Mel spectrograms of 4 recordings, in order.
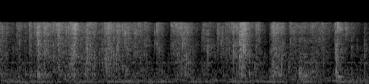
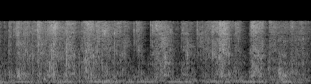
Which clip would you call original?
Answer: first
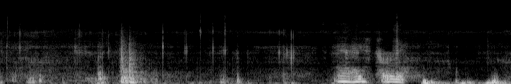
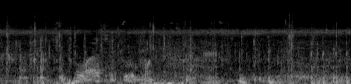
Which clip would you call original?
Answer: second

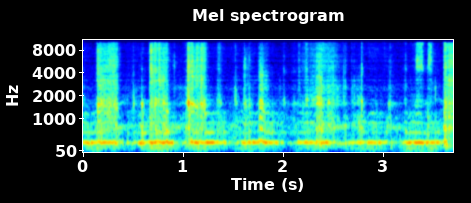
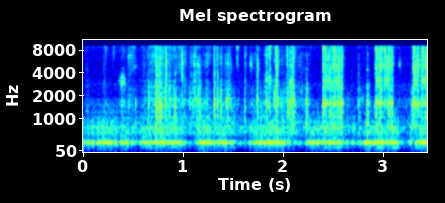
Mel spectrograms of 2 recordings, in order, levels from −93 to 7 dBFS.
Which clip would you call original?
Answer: second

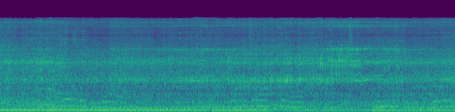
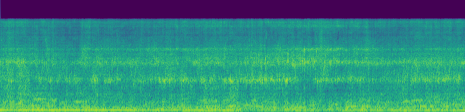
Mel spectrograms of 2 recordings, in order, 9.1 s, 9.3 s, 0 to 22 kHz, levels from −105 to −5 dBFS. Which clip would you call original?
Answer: first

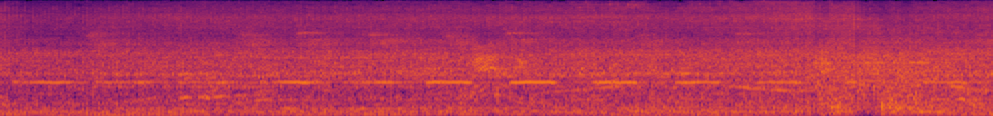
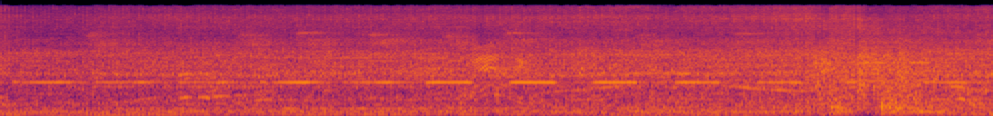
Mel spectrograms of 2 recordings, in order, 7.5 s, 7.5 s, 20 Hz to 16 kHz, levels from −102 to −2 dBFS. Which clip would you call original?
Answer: second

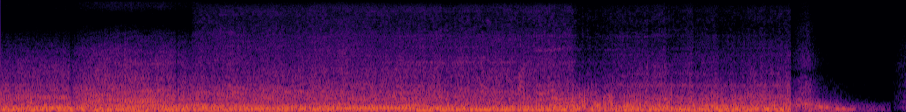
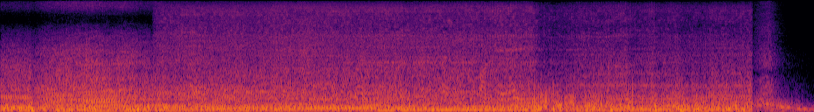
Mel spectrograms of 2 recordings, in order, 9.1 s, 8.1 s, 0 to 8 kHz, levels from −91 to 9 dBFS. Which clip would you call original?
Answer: second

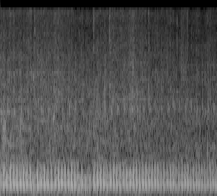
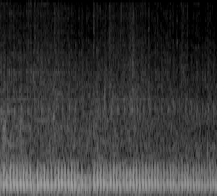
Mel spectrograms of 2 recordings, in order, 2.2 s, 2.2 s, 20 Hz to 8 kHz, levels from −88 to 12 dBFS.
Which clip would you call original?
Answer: second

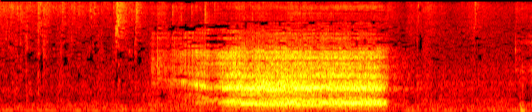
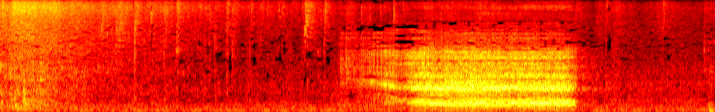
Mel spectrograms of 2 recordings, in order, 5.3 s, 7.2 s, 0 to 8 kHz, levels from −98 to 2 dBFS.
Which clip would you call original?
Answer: second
